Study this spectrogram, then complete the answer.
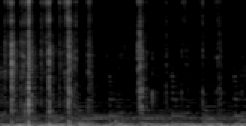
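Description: A deck of quote cards being shuffled up close, with rapid riffling bursts and soft flicks repeating in quick clusters, fairly quiet and with no voices.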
